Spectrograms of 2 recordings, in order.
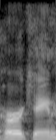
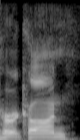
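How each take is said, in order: First: It sounds like the English word hurricane. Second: It is said without the English i sound. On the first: "If it was a Hurricane" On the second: "there's no I, so I'm kind of saying Huracan"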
